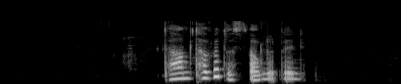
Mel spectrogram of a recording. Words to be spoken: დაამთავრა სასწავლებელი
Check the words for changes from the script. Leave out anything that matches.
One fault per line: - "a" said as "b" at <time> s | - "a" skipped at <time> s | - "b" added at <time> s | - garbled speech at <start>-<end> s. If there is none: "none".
none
